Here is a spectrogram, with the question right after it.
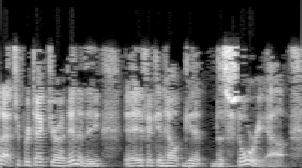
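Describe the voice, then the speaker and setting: This man has an American accent and a medium pitch. His voice is somewhat breathy. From US South, Mississippi. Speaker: paranormal TV producer, journalist. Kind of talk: casual interview.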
